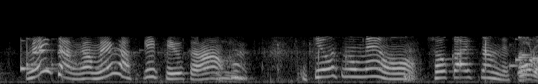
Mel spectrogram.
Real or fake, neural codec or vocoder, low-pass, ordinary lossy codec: real; none; 3.6 kHz; Opus, 32 kbps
